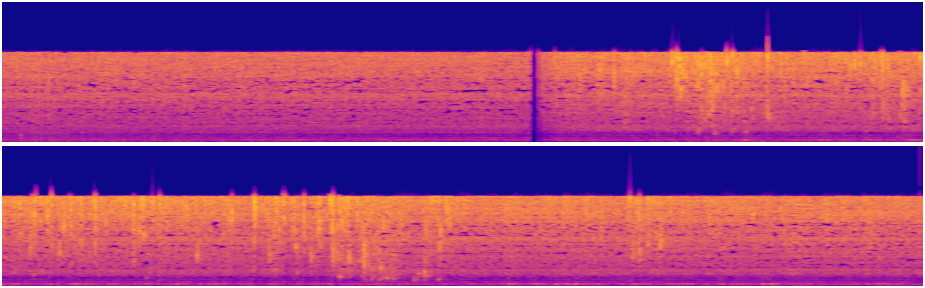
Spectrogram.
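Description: Tap water running into a sink, with splashing as a glass mug is rinsed under it. The sound breaks off for an instant about five seconds in and comes back louder, with more splashing.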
